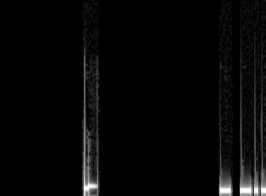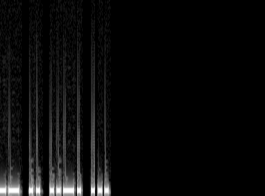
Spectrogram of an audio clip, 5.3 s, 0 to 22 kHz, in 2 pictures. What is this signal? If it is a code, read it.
Morse code, heard as a keyed tone, about 36 wpm, 700 Hz. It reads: TYIFS
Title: Code Groups - 5 Letter:Numbers - 35wpm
